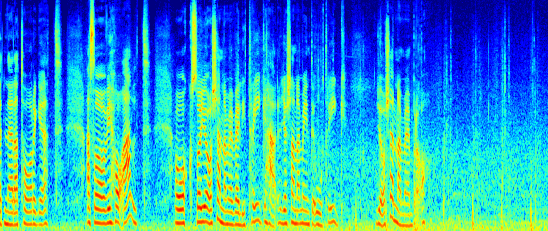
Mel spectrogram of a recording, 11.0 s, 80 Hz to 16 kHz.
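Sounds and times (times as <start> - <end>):
speech: 0.0 - 8.7
footsteps walking towards a tram: 6.3 - 10.9.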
